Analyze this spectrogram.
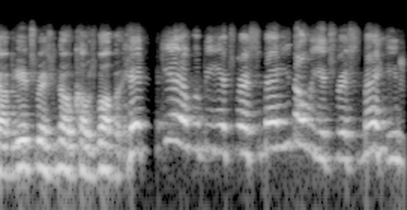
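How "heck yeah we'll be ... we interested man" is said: put-on excited voice, much higher pitch. Retelling how a coach answered an offer, imitating Coach Walker's high excitement. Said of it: "that voice get all high pitched".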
